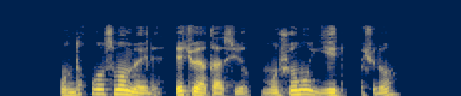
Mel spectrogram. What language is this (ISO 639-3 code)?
uig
